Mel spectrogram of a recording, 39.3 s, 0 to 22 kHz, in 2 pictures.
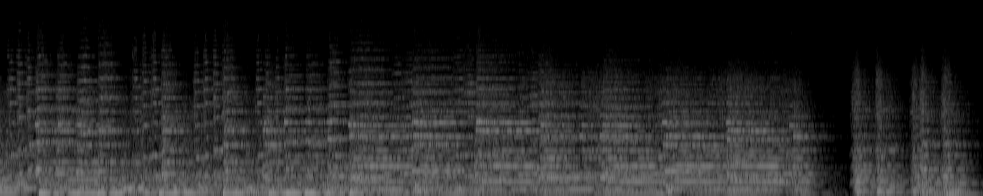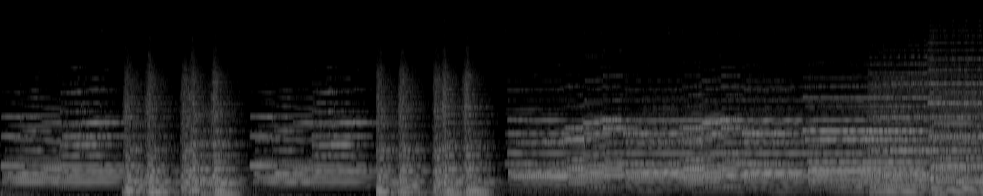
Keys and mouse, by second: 0.4 click, 1.1 middle click, 1.9-2.9 middle drag, 4.9 click, 6.2 b, 6.8 click, 8.6 b, 9.2 click, 10.0 middle click, 10.7 right click, 11.1 b, 11.6 click, 13.7 b, 14.8 click, 16.1 click, 16.1 b, 16.6 click, 18.5 z, 21.1 click, 21.4-23.1 middle drag, 24.5 middle click, 28.9 Tab, 34.1 Tab, 35.7-38.0 drag, 38.7-39.3 right drag.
